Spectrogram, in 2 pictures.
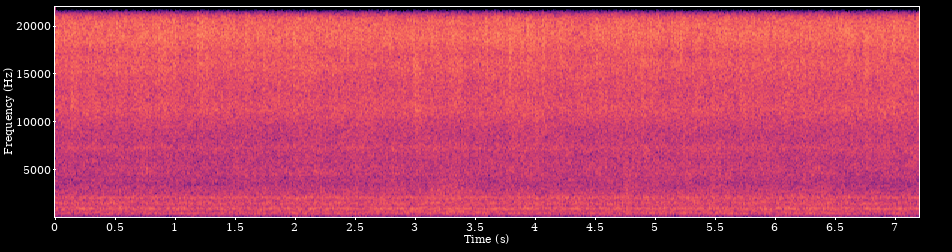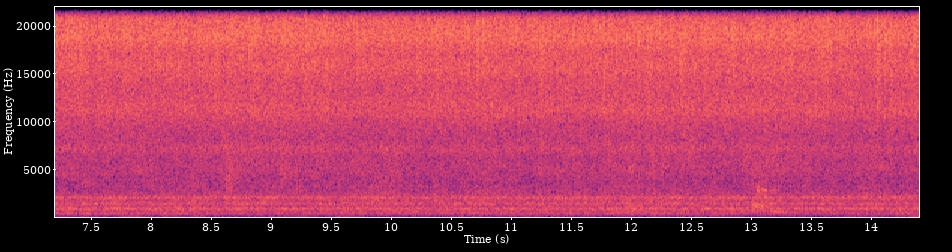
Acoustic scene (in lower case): restroom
